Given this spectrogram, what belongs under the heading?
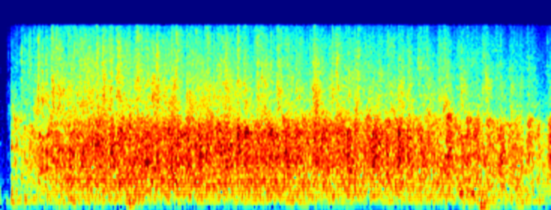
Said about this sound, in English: Please take a moment with me to applaud the work that they do.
